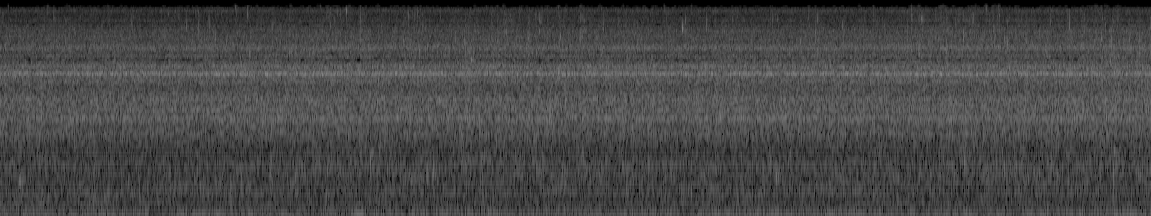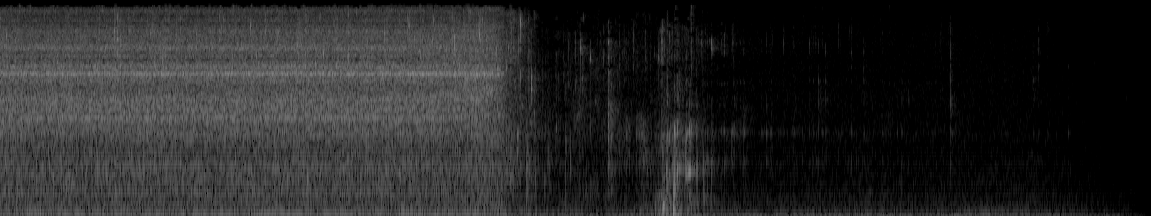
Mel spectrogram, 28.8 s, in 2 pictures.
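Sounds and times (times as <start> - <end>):
bathroom faucet turned on, running and turned off: 0.0 - 21.8.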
